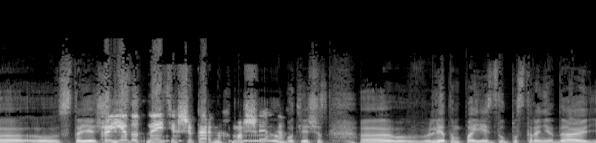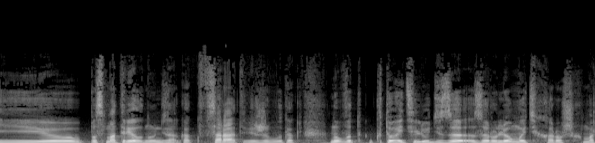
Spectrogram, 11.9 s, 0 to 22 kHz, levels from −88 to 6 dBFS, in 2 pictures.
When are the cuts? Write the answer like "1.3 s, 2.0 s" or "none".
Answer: 2.9 s, 8.8 s

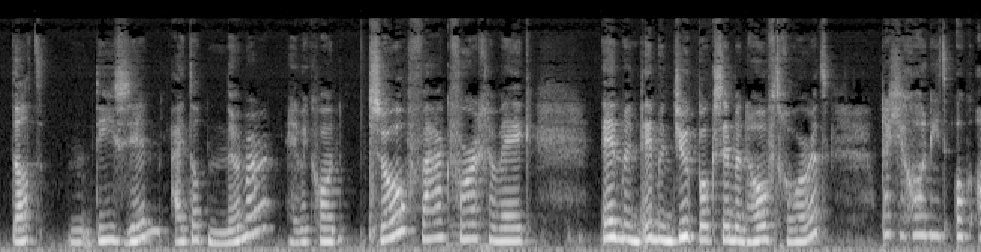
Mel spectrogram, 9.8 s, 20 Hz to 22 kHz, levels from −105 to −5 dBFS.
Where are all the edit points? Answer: 6.4 s, 8.8 s

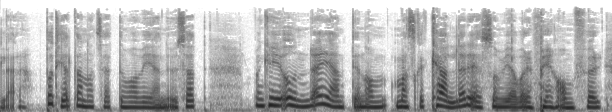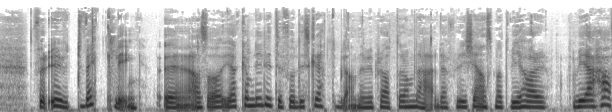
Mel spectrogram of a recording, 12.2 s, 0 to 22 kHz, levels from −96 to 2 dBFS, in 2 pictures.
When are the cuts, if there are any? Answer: none

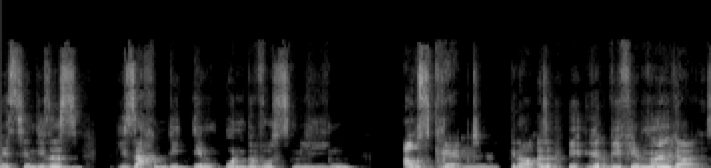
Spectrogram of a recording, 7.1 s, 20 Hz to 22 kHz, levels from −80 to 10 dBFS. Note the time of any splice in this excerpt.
5.0 s

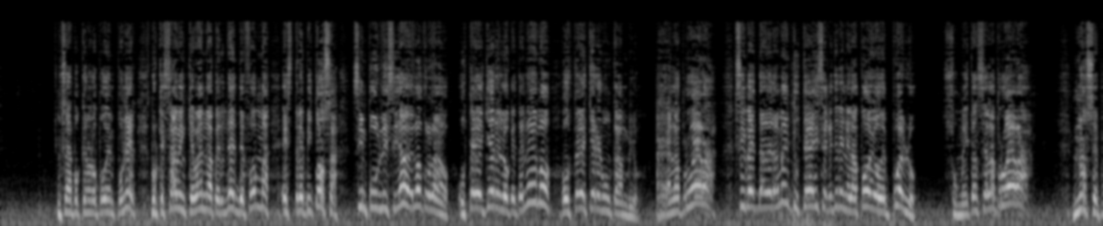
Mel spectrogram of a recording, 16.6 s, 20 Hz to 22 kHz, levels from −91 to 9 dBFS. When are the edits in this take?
none

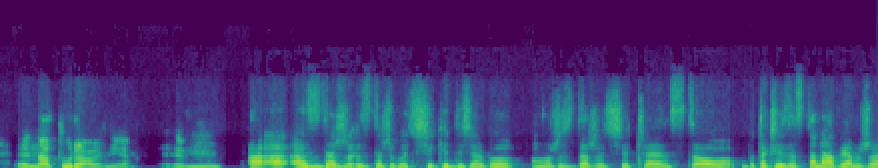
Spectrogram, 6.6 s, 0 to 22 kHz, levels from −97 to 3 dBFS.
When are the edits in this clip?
1.7 s

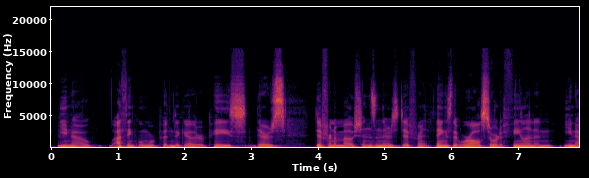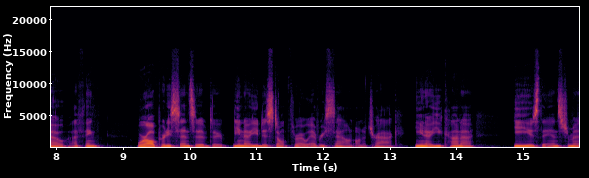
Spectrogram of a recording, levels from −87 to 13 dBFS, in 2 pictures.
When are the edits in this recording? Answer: 3.0 s

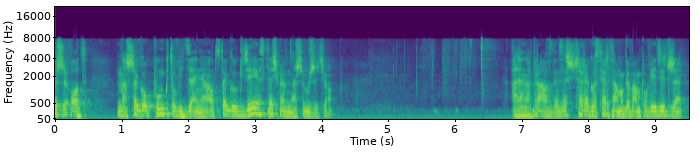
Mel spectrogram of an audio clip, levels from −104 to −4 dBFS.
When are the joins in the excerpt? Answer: 6.7 s

